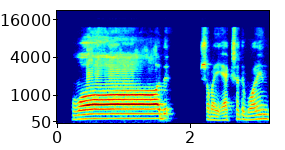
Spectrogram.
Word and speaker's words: ضاد: উচ্চারণ হবে জিহ্বার গোড়ার কিনারা, উপরে মাড়ির দাঁতের গোড়ার সঙ্গে লাগিয়ে উচ্চারণ হবে। ওয়াদ।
